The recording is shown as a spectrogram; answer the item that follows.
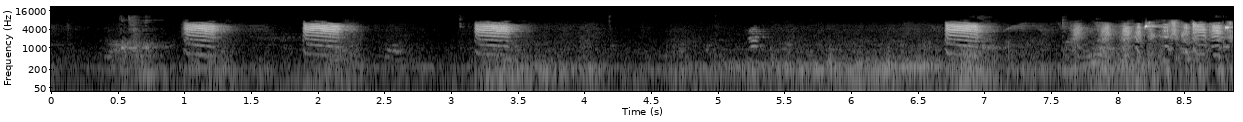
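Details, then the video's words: Zebra finch calling to stimulate other birds: four loud, nasal, stacked call notes about a second apart, then a pause, a fifth call, and a dense run of rapid twittering at the end. "صوت طائر الزيبرا لتهيج الطيور"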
